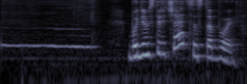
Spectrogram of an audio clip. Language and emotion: Russian, positive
